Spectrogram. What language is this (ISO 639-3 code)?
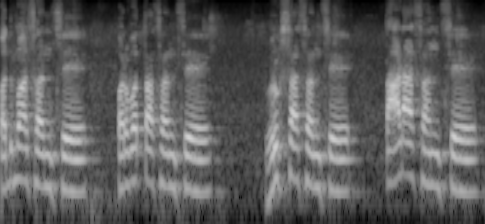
guj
